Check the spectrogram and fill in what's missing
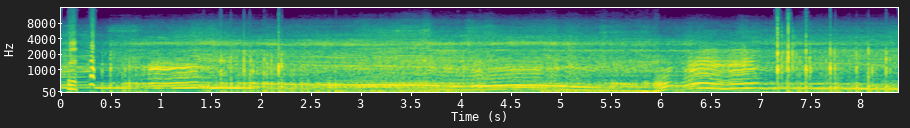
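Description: A 600cc sport motorcycle engine revs steadily while the bike is held up in a wheelie, a loud, close, continuous drone that holds, dips and swells with the throttle and then climbs back.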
